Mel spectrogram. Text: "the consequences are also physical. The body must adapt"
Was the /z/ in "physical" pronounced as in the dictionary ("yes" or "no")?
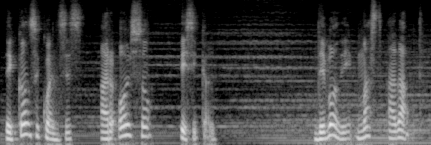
no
